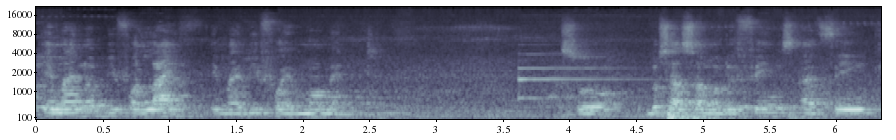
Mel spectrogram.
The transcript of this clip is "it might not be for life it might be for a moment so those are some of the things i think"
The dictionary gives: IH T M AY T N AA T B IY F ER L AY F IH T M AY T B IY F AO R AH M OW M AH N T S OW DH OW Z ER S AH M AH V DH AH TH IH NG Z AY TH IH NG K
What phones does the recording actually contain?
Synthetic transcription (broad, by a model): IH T M AY T N AA T B IY F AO L AY F IH T M AY T B IY F AO R AH M OW M AH N T S OW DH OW S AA S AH M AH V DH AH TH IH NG S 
